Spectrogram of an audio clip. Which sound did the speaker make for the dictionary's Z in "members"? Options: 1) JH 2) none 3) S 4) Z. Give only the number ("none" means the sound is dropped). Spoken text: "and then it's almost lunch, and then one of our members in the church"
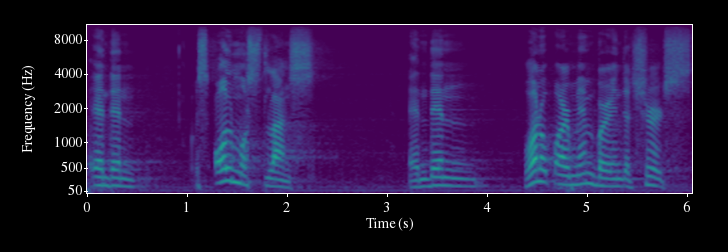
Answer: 2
